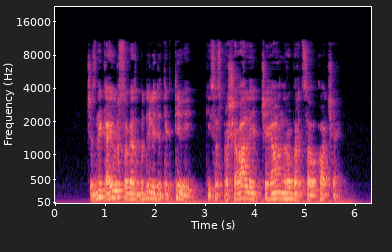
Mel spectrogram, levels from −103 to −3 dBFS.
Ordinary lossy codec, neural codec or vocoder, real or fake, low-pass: MP3, 96 kbps; none; real; 10.8 kHz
